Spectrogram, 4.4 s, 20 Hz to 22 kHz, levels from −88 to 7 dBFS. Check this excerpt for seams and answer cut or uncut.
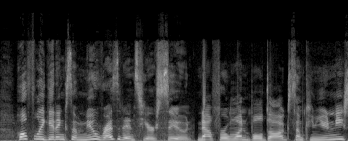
cut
